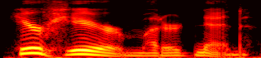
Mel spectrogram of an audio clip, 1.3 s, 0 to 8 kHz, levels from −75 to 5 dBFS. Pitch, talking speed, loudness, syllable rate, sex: 160 Hz, 185 wpm, -16 LUFS, 5.0 syllables/s, female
